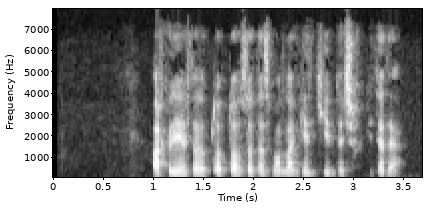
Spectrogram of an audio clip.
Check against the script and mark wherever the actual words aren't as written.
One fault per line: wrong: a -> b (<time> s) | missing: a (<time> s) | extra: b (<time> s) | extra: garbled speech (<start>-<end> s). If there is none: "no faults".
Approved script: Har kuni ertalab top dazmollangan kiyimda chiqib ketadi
extra: toza (1.8 s)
